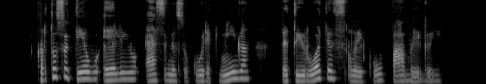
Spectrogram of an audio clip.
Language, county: Lithuanian, Klaipėda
